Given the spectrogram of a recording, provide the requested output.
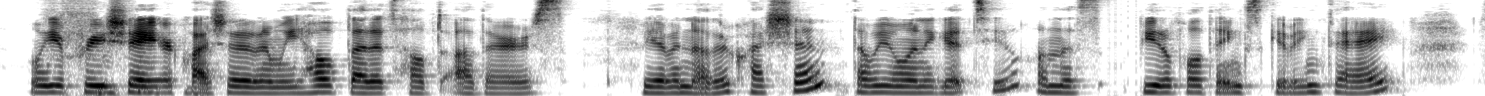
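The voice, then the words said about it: Weak, fading sick voice. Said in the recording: “I'm a little sick ... I feel like I'm losing my voice again”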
